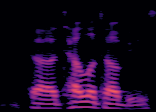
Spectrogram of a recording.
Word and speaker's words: Teletubbies: Actually, I have something like like I hated the Teletubis, how do you pronounce Teletubbies? Teletubbies.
